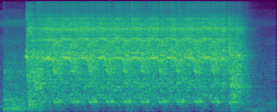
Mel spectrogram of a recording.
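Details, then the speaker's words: Abandoned scooter sitting for years, start attempt: starter churns quickly for about two and a half seconds but engine never catches; no fuel delivered, after a vacuum line was fitted to the intake manifold to get fuel to the filter. "I don't see any fuel going. But this, just in case, you never know. It's not trying to get fuel also."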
